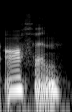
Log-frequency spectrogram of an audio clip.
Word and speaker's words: often: I think I just realized for the first time in our relationship that you pronounce the T in often. – Often. I say that? – You just did. – I mean, I just did on purpose just now. – Yeah, it sounds like you, I mean, I think often. The listeners will be able to go back and hear it, and I think I'll prove right. – Often. Often. Yeah, what do you say, often? – Yes, it's a silent T.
